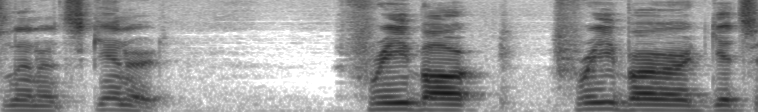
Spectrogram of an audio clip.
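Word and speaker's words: Lynyrd Skynyrd: start with this one leonard skinner pronounced leonard skinner free bo free bird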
